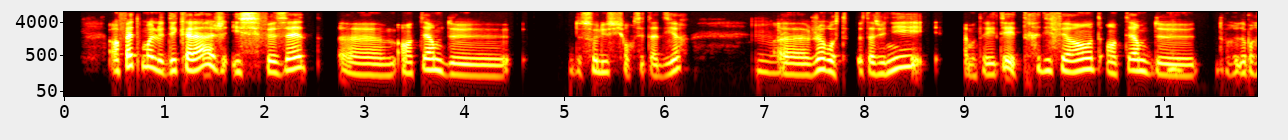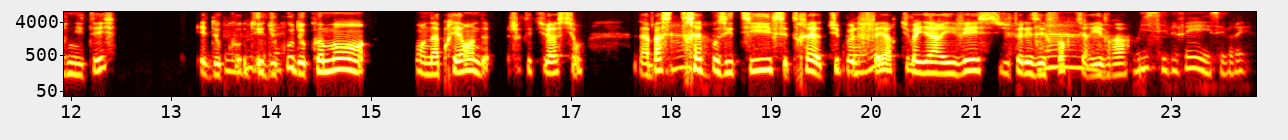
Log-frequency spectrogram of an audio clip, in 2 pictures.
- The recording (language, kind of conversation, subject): French, podcast, Comment maintiens-tu des amitiés à distance ?
- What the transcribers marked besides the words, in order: none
